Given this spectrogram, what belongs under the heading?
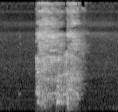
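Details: Cough from an adult presenter who says they are sick, heard during a recorded presentation.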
